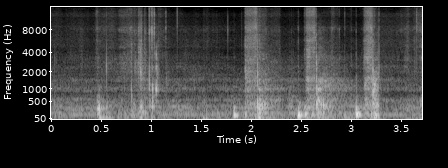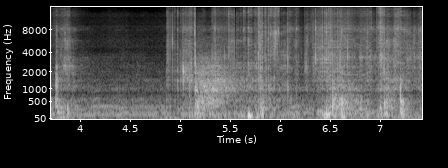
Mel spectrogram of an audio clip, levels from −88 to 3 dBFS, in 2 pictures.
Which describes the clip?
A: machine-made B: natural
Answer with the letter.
A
